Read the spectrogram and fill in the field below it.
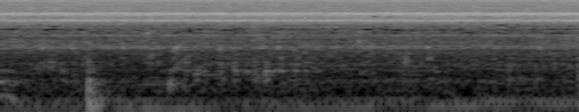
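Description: Water pours steadily into a rice cooker during adobo preparation, producing a continuous rushing, hissing flow with a faint splash near the start.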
